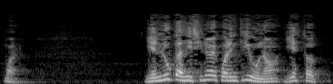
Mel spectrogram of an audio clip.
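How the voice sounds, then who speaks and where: Middle-aged Argentine pastor, conversational sermon. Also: male voice, high voice, lively intonation, a little fast, husky. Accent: Argentine Rioplatense Spanish. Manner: conversational, often checks in with the listeners. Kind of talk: expository sermon.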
